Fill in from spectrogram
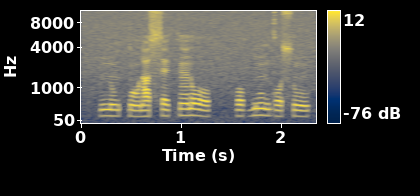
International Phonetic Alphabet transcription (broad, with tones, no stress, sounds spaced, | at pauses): n ũ˨ k͡p ɔ̃˨ ɾ a˨ s e˧ k ɛ̃˦ ɾ o˦˨ | o˧ ɡ͡b ũ˦ ɡ o˧ s ũ˧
